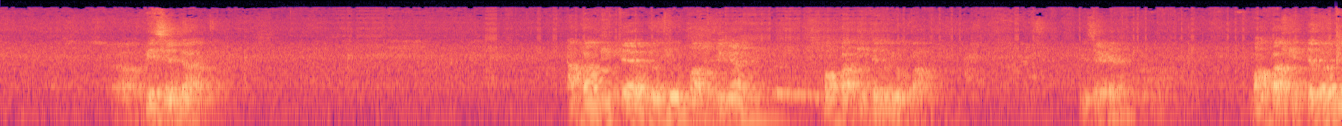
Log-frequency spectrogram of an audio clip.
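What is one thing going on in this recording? A middle-aged man speaks calmly and with emphasis through a clip-on microphone, in bursts with pauses.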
